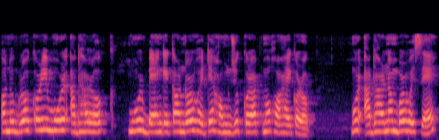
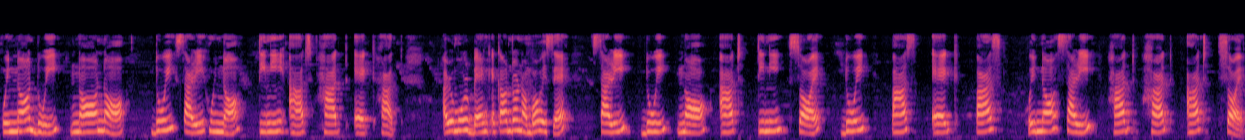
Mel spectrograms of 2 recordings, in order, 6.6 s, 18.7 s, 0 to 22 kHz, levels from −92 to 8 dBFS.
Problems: none marked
